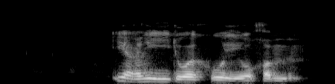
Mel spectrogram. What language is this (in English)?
Kabyle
